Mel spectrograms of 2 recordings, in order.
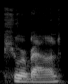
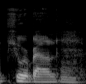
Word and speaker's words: Purebound: And then also, Andy Welfley of Erasable said he's a big fan of the, I don't know if this is pronounced Purebound, P-U-R-bound, but I say Purebound, Write Notepads notebook for vacations.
